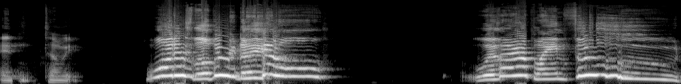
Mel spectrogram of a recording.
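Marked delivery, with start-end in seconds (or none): 1.5-6.8 loud, very high, belted stand-up delivery, "food" stretched out. Trying the same bit again for the other speaker, this time in a Jerry Seinfeld voice. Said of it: "let me try the same bit in like his voice".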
